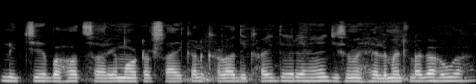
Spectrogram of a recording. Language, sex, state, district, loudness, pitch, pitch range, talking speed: Hindi, male, Jharkhand, Deoghar, -17 LUFS, 155 Hz, 150-160 Hz, 175 wpm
